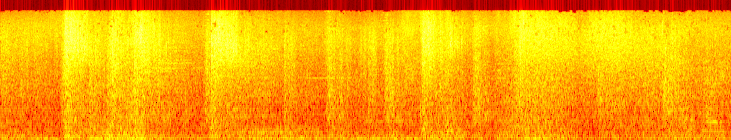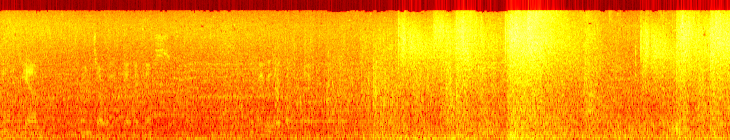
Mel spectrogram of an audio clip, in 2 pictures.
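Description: Heavy blows crash and boom against a huge creature.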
